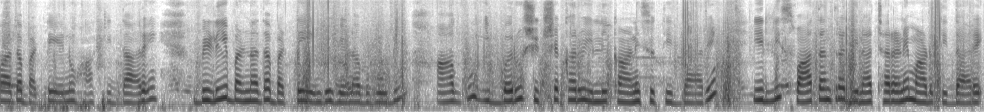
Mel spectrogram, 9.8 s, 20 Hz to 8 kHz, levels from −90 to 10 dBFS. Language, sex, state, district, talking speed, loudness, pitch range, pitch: Kannada, female, Karnataka, Mysore, 105 wpm, -18 LUFS, 205-245 Hz, 220 Hz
